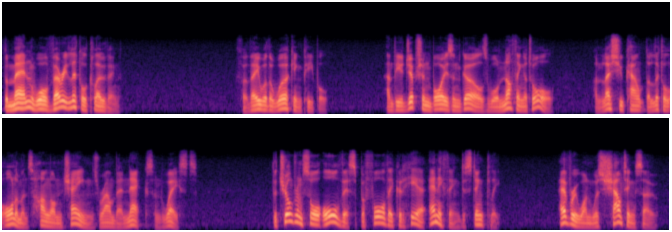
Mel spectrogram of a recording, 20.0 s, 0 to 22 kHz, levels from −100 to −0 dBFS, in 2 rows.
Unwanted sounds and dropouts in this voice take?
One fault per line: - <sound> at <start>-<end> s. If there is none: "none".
none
